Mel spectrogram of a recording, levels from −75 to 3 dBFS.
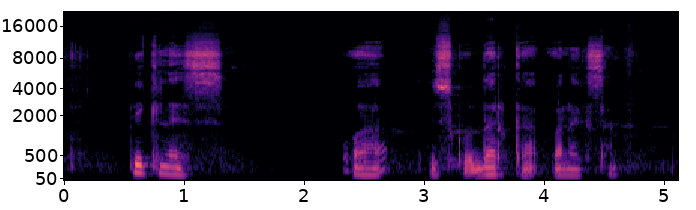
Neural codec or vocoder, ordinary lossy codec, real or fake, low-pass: none; none; real; none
